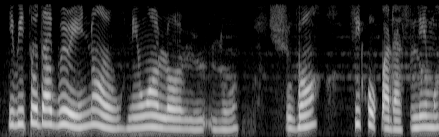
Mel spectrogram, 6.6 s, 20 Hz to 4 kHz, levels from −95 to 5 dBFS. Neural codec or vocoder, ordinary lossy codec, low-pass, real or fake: none; none; 3.6 kHz; real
